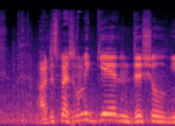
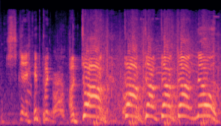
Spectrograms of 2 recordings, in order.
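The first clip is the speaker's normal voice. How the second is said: panicked shouting; 11 semitones higher, slower than usual. Pretend. Dog attacking him.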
